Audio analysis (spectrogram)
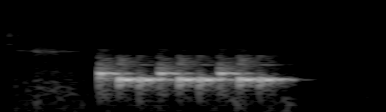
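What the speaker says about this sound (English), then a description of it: "Someone is ringing." A telephone rings indoors, a single tonal ringing burst with a fast warbling pulse lasting about a second, fairly close and clear, preceded by a faint softer tone.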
